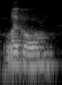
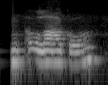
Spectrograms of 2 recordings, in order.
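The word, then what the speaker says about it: lagom: So Live Lagon, and for a Glaswegian saying Lagon, it sounds like we were trying to be posh, but it's actually, that's how we pronounce it.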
